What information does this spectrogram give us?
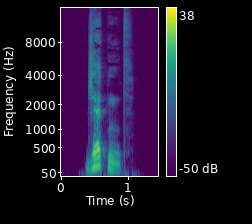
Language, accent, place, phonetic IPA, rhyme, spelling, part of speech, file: German, Germany, Berlin, [ˈd͡ʒɛtn̩t], -ɛtn̩t, jettend, verb, De-jettend.ogg
- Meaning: present participle of jetten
